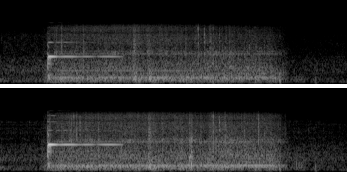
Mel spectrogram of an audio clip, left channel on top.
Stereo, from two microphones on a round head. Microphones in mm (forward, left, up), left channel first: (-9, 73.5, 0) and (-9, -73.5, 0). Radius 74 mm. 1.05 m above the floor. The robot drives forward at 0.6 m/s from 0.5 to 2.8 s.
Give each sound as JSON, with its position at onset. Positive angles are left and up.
{"t": 0.5, "sound": "a piano", "side_deg": -65}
